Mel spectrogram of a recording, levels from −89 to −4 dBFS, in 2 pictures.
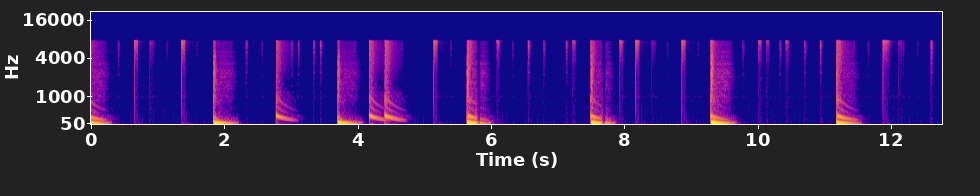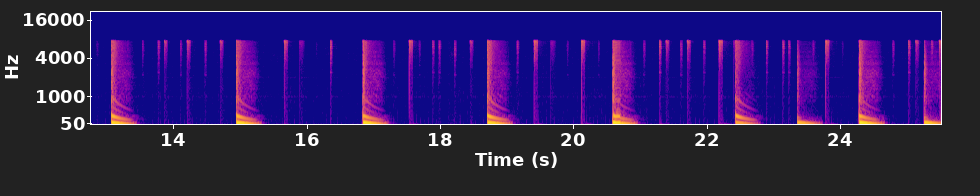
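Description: Bursts of packet loss hit at 5.78, 7.66, 18.03 and 20.65 s. Each time, the receiver stretches the last music and fades it. The music then resumes, with 60 to 80 ms missing.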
